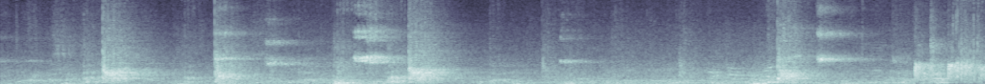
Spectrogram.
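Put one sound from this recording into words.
Rackets strike a squash ball.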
